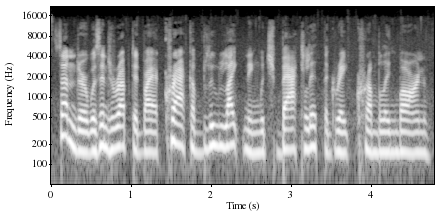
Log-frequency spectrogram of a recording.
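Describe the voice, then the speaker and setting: Low-voiced woman narrating a story. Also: fairly even intonation, normal speed, a bit bright, a little hiss or hum. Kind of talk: scripted story narration with dramatic phrasing.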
